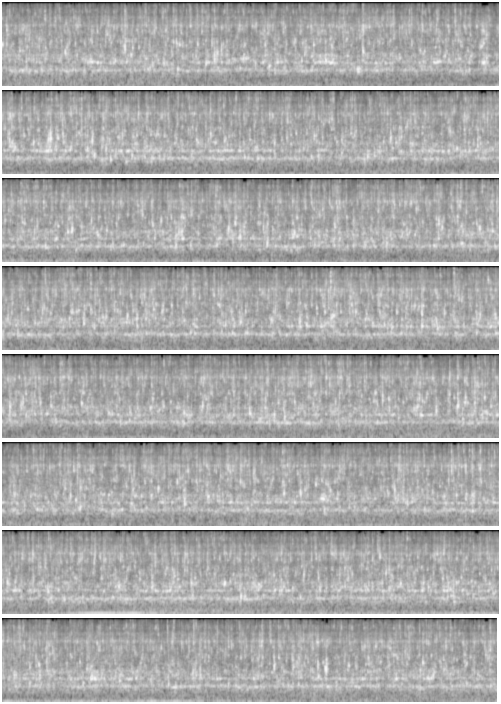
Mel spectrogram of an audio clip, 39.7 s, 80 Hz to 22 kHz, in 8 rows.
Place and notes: Hoellegrundsbach near Bonaforth, Deutschland - 140809HoellegrundsbachMitte
placing the microphone on a stone in the stream, which doesn't has much water because of summer. Rode NT4 and Fostex FR2
Hann. Münden, Germany, August 2014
